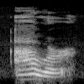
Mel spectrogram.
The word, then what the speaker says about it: hour: Hour یعنی ساعت. ما اچشو اصلا تلفظ نمی کنیم.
